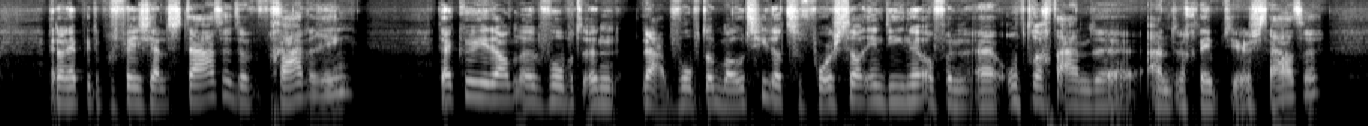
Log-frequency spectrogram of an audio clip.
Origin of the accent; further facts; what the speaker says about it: North Holland, Netherlands; Ja, ik ben ook een Noord-Hollander.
